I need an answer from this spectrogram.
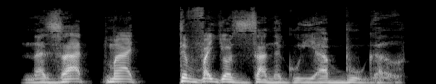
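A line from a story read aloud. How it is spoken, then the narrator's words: Growling. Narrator (Russian): прорычал сотник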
